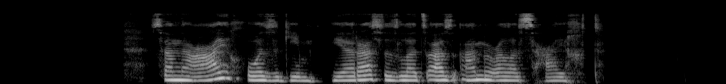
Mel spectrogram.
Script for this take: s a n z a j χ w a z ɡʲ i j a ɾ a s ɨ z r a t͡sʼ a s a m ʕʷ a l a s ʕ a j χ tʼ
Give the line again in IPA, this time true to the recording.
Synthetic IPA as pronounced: s a n ʕ a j χ w a z ɡʲ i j a ɾ a s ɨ z l a t͡sʼ a z a m ʕʷ a l a s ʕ a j χ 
